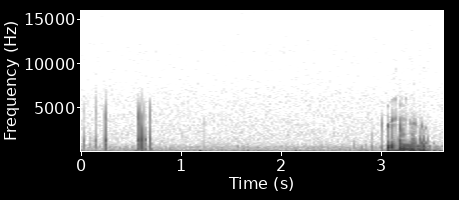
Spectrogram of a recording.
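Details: Short gurgles and squeaks, then a loud bubbling growl near the end, after drinking coffee; loud stomach growling (borborygmi).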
